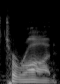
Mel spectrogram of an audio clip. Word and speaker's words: Tyrod: of all time yeah when he came out and was like uh actually everybody my name is torad yeah we were like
